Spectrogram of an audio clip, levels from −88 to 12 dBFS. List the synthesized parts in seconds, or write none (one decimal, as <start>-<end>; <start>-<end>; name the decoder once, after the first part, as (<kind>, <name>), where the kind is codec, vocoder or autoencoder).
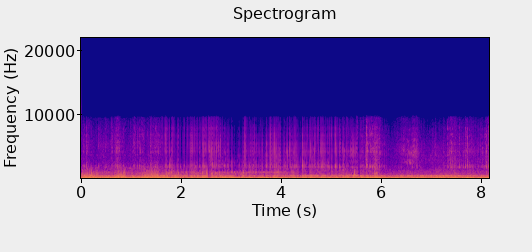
1.6-5.6 (vocoder, BigVGAN v2)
